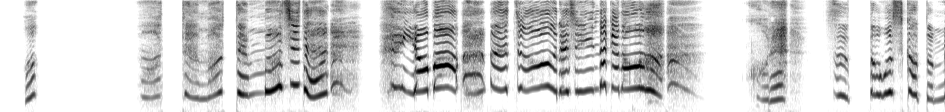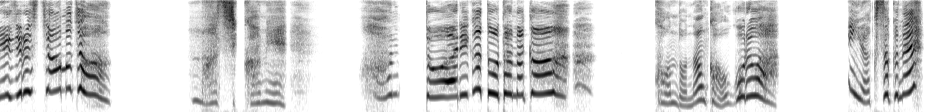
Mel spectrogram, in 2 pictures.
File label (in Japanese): ギャル 明るい 16歳; jtb-ent-voice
